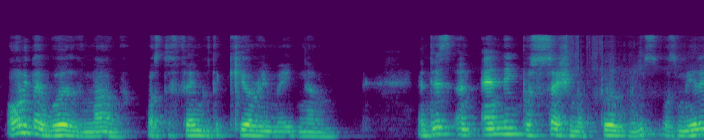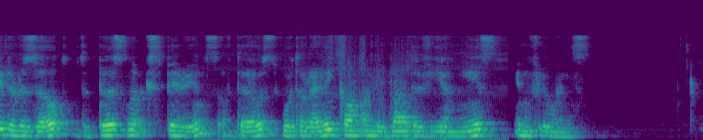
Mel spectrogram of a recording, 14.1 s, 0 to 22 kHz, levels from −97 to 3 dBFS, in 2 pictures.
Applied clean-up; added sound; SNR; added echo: neural separator model SepFormer DNS4.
